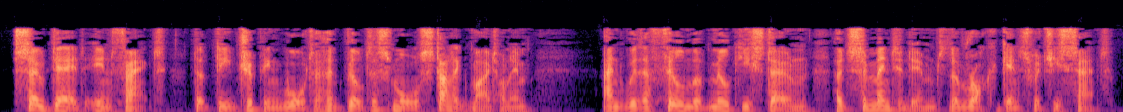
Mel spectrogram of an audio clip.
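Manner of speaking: usual speaking voice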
